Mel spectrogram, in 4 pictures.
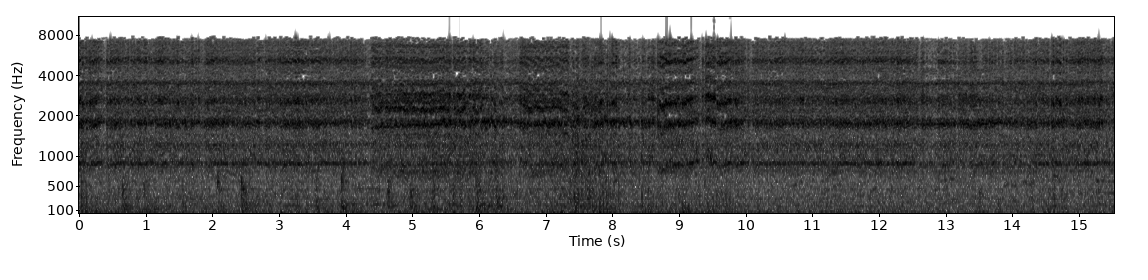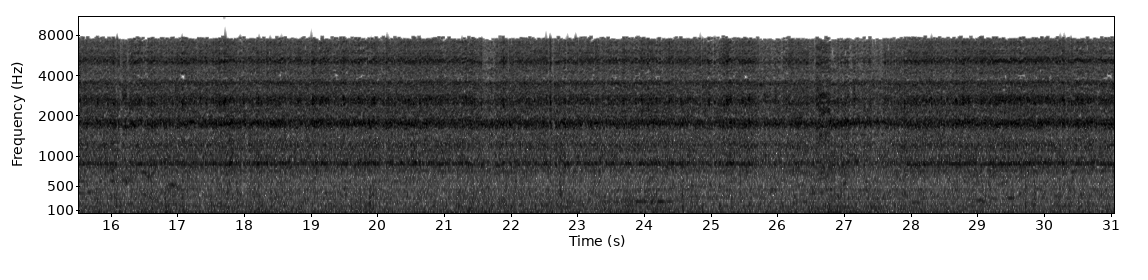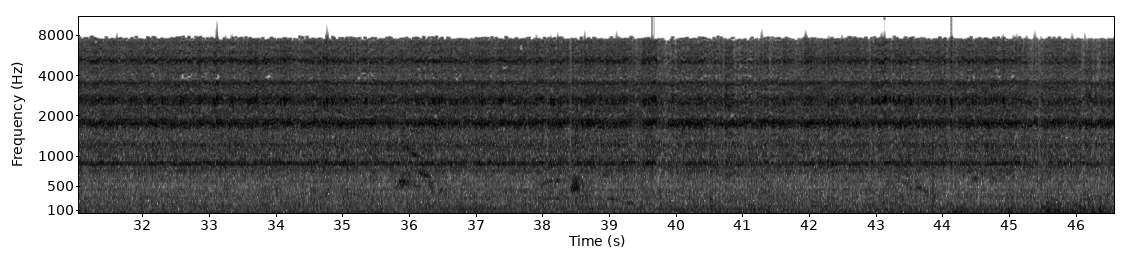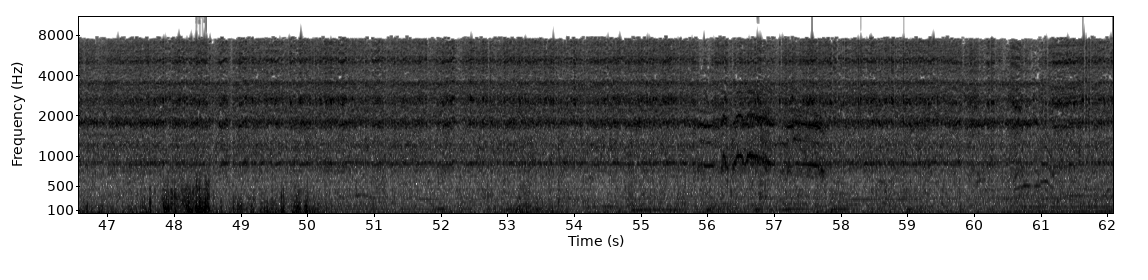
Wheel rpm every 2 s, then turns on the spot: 240, 230, 220, 220, 230, 230, 230, 230, 230, 240, 230, 230, 230, 230, 230, 230, 230, 230, 240, 230, 230, 230, 240, 230, 240, 230, 230, 230, 230, 230, 230.
none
